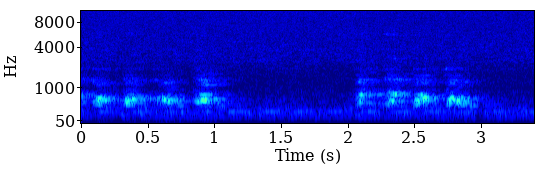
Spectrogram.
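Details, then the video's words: A neighbour's dog barks continuously for eight minutes, heard from indoors with the windows closed; two quick runs of about four muffled barks each, roughly four per second, with a faint steady hum beneath. "Dog Barking"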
